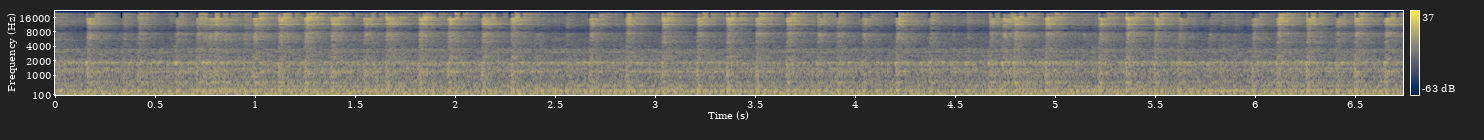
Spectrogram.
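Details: 1973 CZ 250 two-stroke, partially restored with electronic ignition and Mikuni carb replacing Jikov: steady, crackly idle holding an even beat, no misses or knocks; normal two-stroke idle.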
